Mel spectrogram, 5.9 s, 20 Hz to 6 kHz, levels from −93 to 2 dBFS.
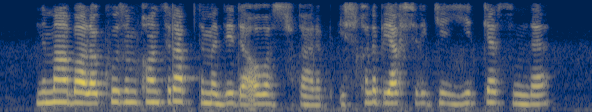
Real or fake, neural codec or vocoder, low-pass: fake; codec, 16 kHz in and 24 kHz out, 1 kbps, XY-Tokenizer; 5.4 kHz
